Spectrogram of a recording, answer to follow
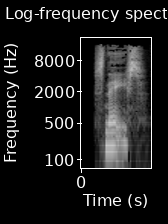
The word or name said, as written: snas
